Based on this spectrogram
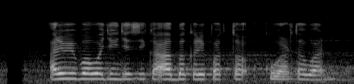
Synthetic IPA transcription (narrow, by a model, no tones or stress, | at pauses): ʔaɾiwibawad͡ʒaŋd͡ʒasikaʔːbakadipɔt̪ɔkuwart̪awan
